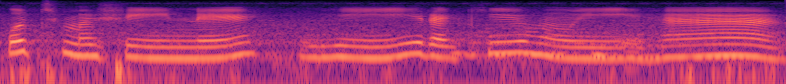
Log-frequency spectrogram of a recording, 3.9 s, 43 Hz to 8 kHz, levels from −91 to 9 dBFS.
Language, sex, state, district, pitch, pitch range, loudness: Hindi, female, Punjab, Pathankot, 235 Hz, 215-270 Hz, -17 LUFS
